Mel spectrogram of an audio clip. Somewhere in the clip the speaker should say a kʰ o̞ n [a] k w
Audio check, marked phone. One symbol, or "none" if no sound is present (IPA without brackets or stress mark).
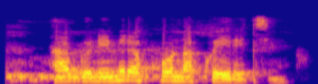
a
